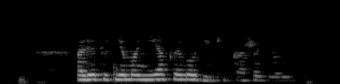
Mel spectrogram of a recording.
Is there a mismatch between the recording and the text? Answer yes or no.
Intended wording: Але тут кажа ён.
yes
